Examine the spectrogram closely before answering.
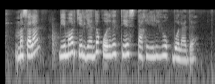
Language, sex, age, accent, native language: Uzbek, female, under 19, Farg'ona, Uzbek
